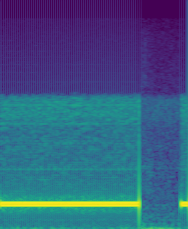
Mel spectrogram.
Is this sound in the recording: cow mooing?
no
